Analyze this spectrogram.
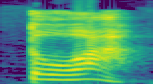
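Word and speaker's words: Tohá: Néstor primero para porque lo vamos a estar repitiendo varias veces este año es Toá con acento en la A final y sin pronunciar la H.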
